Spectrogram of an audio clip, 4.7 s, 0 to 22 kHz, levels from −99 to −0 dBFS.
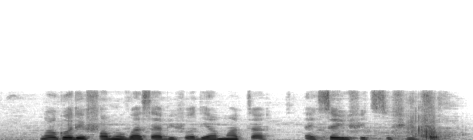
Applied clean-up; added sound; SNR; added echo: none; none; none; none.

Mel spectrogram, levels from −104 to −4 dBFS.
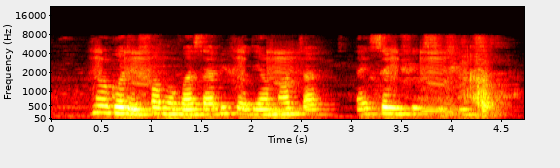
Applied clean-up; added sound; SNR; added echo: none; Cough; 20 dB; reverberation time 0.3 s.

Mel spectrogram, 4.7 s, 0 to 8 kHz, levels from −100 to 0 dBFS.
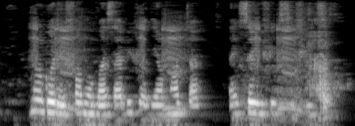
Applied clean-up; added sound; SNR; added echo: classical method WPE with log-MMSE.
